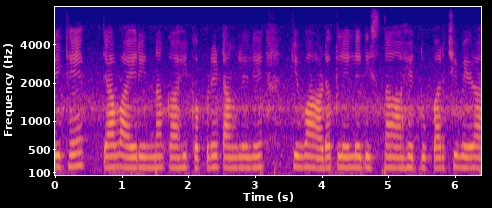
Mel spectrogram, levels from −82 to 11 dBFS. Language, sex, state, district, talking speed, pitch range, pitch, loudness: Marathi, female, Maharashtra, Washim, 115 wpm, 185-195 Hz, 190 Hz, -17 LUFS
